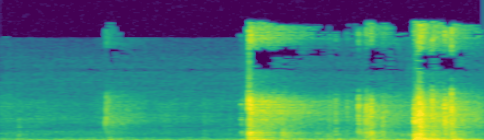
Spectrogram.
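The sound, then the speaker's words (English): A door is unlatched and pushed open, with a sharp click and rattle of the handle followed by a creaking swing and a final knock, no voices present. “Well, try the door. Hmm? Oh, yeah. It's open.”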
